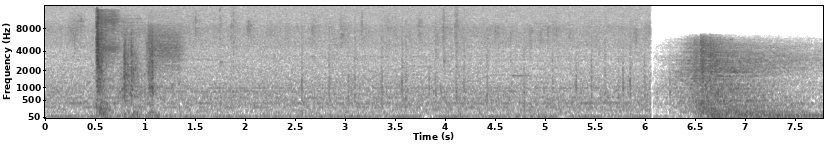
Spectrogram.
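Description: A dock gate door in Shadowrun: Hong Kong, a few sharp clanks early, then a low mechanical rumble before a heavy sliding movement swells near the end.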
